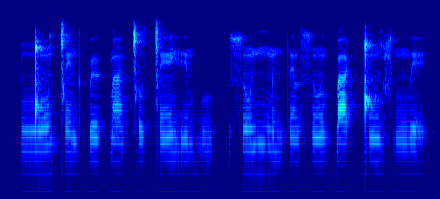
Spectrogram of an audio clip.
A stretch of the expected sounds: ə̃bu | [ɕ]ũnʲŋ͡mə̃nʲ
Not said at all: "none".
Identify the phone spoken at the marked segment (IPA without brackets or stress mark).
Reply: s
